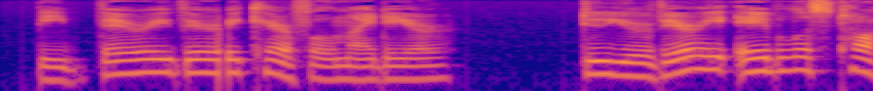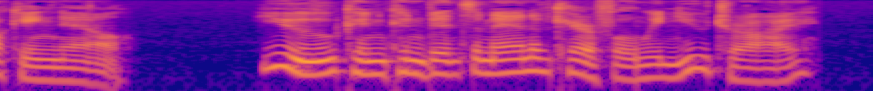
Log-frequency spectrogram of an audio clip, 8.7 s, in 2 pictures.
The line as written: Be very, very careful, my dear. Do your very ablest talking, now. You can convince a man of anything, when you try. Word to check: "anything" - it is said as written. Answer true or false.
false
